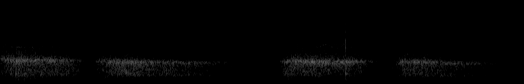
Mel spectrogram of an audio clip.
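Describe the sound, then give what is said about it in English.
A voice imitates a person's heavy, snorting breathing: four loud, raspy breaths in a steady in-and-out rhythm with short pauses between them and no other sounds. “And he was breathing like this.”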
